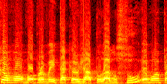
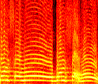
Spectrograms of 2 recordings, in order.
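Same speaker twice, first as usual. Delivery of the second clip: panicked yell, high pitched. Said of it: "o escravo saiu gritando".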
